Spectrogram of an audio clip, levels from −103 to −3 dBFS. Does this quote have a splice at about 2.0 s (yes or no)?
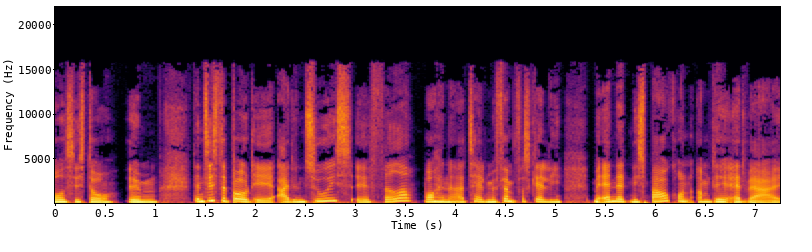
yes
